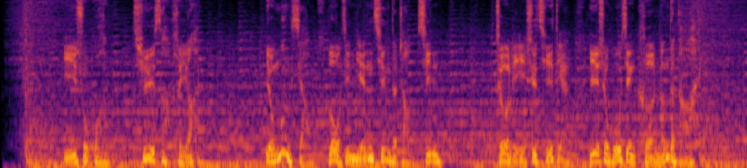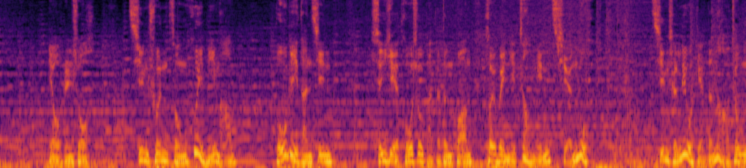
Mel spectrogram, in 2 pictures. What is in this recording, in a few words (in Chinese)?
男 宣传片; 一束光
